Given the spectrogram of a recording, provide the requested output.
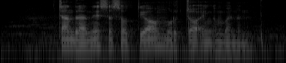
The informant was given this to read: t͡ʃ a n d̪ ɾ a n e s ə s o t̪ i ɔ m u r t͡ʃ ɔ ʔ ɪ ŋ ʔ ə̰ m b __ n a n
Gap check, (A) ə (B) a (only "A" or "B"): B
